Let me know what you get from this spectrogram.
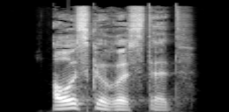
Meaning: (verb) past participle of ausrüsten; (adjective) 1. equipped 2. mounted
- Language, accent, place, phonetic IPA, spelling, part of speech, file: German, Germany, Berlin, [ˈaʊ̯sɡəˌʁʏstət], ausgerüstet, verb, De-ausgerüstet.ogg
